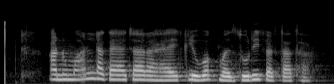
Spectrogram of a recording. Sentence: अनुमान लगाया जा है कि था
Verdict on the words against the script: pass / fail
fail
